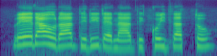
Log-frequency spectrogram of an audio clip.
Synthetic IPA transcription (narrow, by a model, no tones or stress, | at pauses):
weːɾaoɾaːðiɾiɾɛnaːðikoiðato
